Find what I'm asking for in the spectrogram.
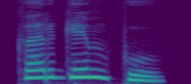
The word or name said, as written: ಕೌರುಗಂಪು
